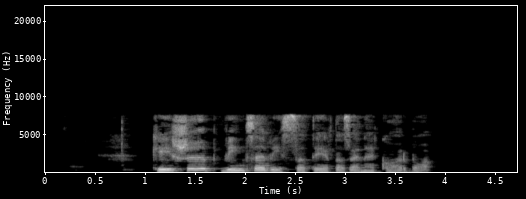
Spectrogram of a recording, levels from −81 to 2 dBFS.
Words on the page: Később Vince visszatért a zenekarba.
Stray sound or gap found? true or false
false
